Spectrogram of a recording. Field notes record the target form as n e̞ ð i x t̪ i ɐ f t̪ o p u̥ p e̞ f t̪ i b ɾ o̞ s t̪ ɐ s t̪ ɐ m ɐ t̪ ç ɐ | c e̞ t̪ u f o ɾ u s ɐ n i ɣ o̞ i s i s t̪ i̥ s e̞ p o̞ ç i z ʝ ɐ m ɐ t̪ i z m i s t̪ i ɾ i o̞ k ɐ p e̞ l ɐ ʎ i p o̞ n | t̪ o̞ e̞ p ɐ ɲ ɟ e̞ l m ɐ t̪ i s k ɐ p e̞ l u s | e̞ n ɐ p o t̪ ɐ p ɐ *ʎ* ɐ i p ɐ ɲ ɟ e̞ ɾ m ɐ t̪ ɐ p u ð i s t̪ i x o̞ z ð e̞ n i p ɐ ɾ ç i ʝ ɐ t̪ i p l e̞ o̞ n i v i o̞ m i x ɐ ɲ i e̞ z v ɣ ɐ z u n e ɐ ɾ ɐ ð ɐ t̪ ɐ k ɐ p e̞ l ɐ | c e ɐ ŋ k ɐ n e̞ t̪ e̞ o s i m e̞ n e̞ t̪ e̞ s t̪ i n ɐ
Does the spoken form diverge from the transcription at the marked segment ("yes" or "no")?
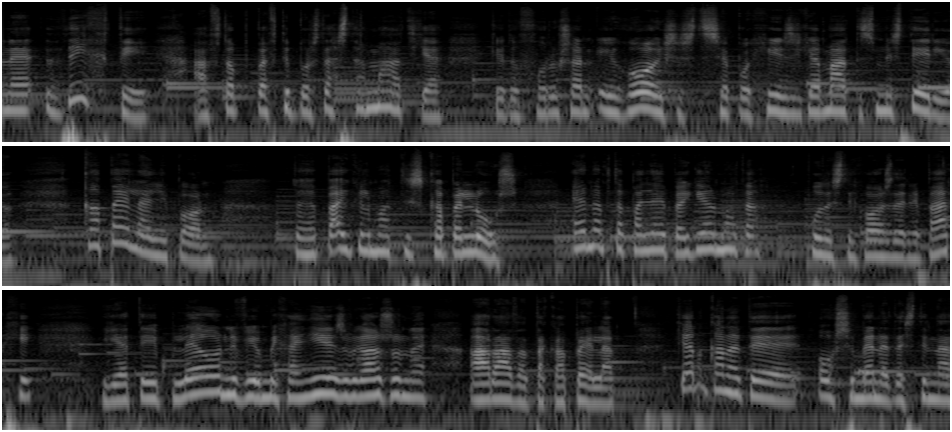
no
